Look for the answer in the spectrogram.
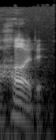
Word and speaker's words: HUD: And how would you pronounce that as an acronym? A HUD, exactly. I'm listening to it in audiobook format, and every single time, in the first book, they pronounce it right. They say HUD when they're talking about it.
